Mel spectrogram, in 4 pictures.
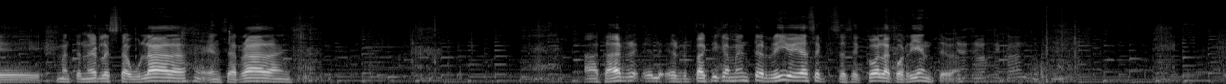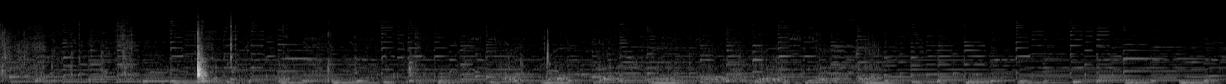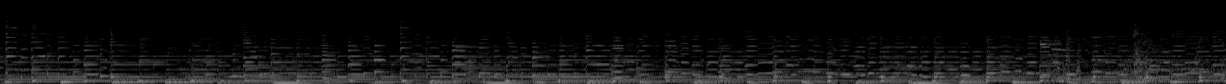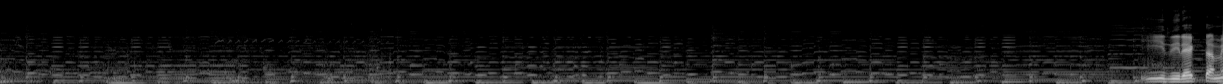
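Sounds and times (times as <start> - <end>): instrumental background music: 0.0 - 49.0.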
